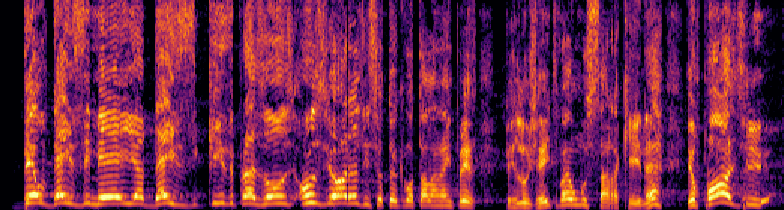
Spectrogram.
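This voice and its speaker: In church, a man with a Brazilian Portuguese accent preaches a sermon woven with anecdotes. He's a pastor whose voice is high for a man, and he brings his story's characters to life by animatedly shifting his voice. There is a long reverb from the sanctuary.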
